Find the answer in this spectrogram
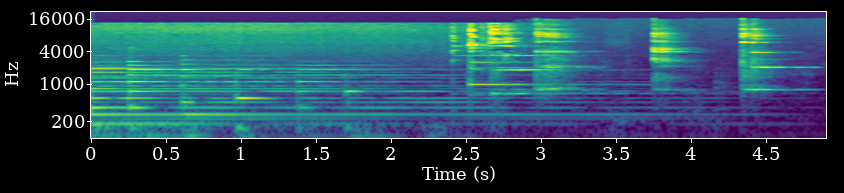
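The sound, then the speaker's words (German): Glasses clink together several times in a toast at a table in Vienna, bright ringing taps over a low steady hum, with a few sharper clinks toward the end. “Prost. Prost. Prost.”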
